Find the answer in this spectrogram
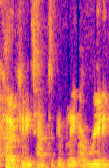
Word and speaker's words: Hercules: your favorite cartoon again we how do we pronounce this guy's name Hercules Hercules now what's this word that I have in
